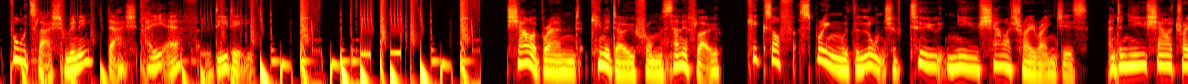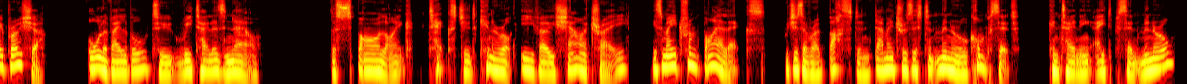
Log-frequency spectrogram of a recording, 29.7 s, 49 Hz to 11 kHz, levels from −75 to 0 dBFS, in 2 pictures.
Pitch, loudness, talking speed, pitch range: 120 Hz, -22 LUFS, 115 wpm, 105-145 Hz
